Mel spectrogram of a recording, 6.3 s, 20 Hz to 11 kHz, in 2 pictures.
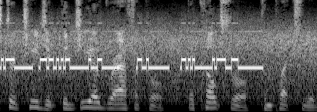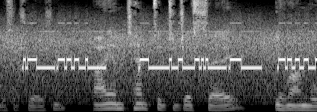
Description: TTY/TDD text telephone tones (45.45 baud Baudot), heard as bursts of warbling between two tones, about 400 Hz shift, 1600 Hz centre, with phone line noise and speech in English. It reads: … SUPREME COURT …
